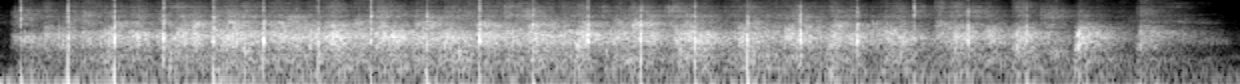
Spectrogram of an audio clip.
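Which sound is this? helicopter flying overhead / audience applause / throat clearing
audience applause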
